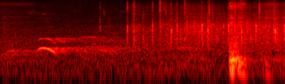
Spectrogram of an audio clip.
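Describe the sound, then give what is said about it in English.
Scattered hand claps begin after a brief low, gliding tone, then build into a fuller burst of audience applause that continues with uneven, crackling claps to the end. “You don't have to clap. I don't mind.”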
